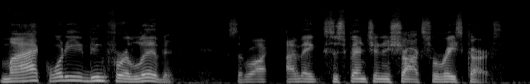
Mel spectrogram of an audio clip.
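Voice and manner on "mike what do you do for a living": put-on real good-old-boy Southern accent. Retelling a coworker's question to him, in a real Southern voice. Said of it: "in a real Southern voice".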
